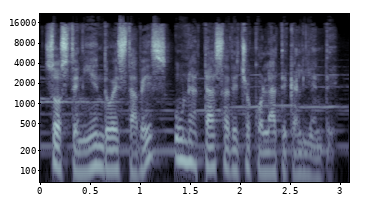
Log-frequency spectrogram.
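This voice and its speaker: Low-voiced man narrating horror. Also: normal speed, music in the background. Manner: theatrical, suspenseful storytelling. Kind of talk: dramatic scripted horror narration.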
